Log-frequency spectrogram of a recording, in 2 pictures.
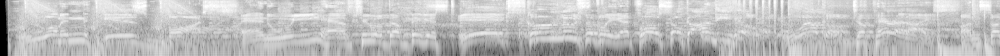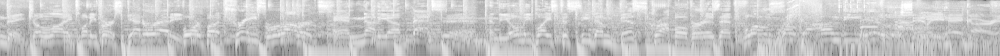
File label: Concert Spots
